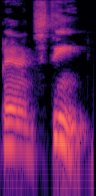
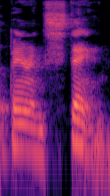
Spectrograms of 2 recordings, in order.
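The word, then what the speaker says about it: Berenstain: lot of Albert Einstein and so I always pronounced it Berenstein um but it's the bear stain Bears yeah but apparently it's the baron stain s-t-a-i-n h so I mean I remember the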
